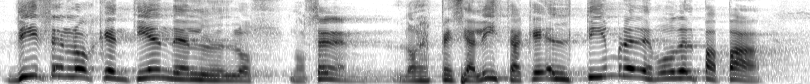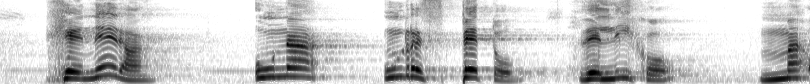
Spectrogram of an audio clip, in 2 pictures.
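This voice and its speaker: A man's voice: high voice, animated, slow pace. A middle-aged man preaching a sermon as a pastor, telling anecdotes and acting out family dialogues. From Paraguay. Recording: reverberant church hall.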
